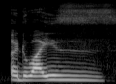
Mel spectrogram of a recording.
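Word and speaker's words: advise: ध्यान से सुनिए, एडवाइस सर एडवाइज। इनकी प्रोनाउंसिएशन में भी एक छोटा सा फ़र्क है, तो वो आपको हमेशा याद रखना है।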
